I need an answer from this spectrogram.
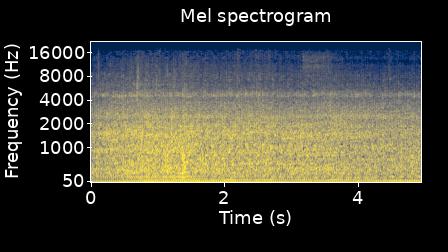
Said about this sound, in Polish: Odjechała koparka.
